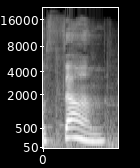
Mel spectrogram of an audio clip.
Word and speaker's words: thumb: 第三组呢，就是 m b 结尾。 b 不发音，像 climb 攀爬，还有 thumb 拇指，它们结尾的 b 呢都不发音。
